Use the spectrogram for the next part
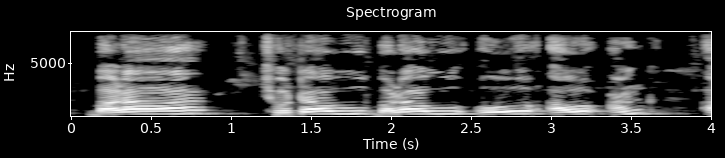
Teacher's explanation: जिन स्वरों के उच्चारण में जीभ का पश्च यानी कि पिछला भाग काम करता है उसे हम पश्च स्वर कहते हैं। जैसे बड़ा, छोटा ऊ, बड़ा ऊ, ओ, औ, अंग, आ, इनका उच्चारण जीभ के पिछले भाग से किया जाता है।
